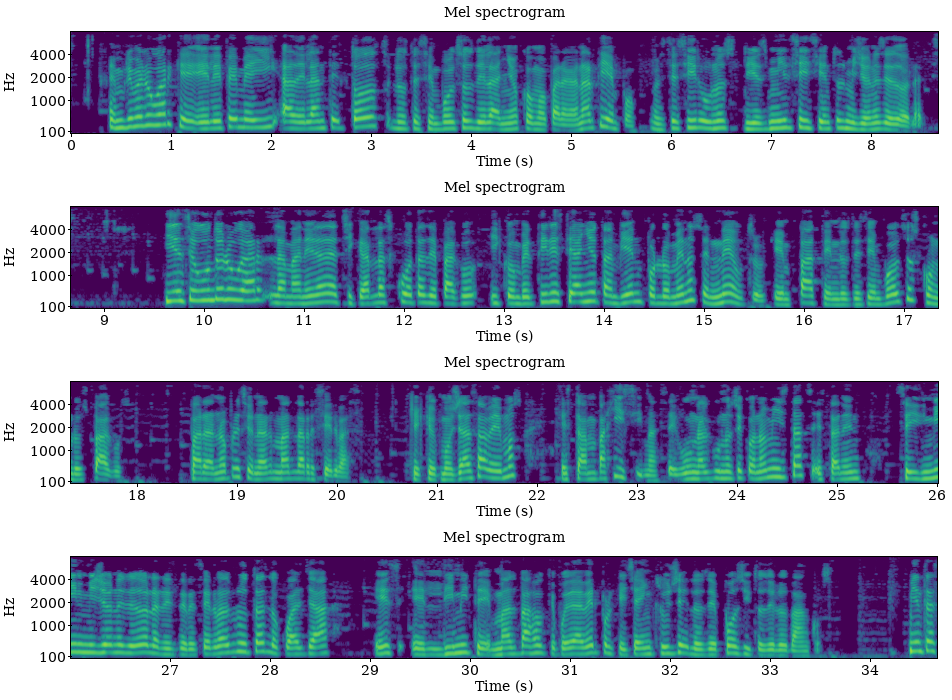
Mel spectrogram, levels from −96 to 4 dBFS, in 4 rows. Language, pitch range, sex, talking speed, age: Spanish, 180-230 Hz, female, 165 wpm, 50-69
